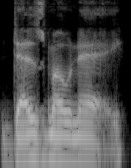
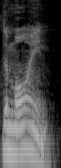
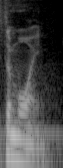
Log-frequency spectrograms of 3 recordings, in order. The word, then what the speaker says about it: Des Moines: heading down and we will be landing in desmon in uh 20 minutes yeah desmon it's pronounced De Moine and if you're from there and you say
